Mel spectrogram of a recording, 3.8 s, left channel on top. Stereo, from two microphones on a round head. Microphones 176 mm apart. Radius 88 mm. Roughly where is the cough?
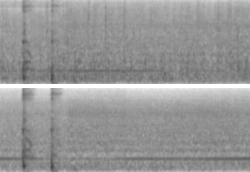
Centre.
